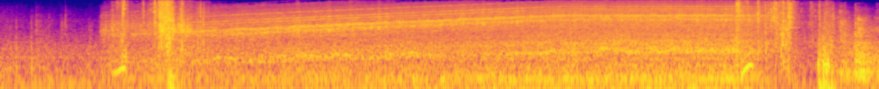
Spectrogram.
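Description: A pulley whirs along a zip line with a rising whine, then stops.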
